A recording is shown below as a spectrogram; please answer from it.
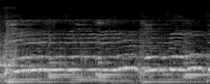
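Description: Nepali folk song playing: a singer holds one long, wavering note over an accompaniment of short plucked notes and bass repeating about twice a second.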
